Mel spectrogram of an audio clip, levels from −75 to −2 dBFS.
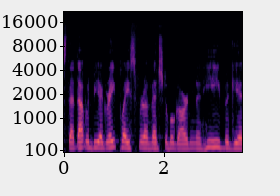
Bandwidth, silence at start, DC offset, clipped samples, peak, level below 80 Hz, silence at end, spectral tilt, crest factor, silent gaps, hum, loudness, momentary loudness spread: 16.5 kHz; 0 s; under 0.1%; under 0.1%; -14 dBFS; -76 dBFS; 0 s; -5.5 dB/octave; 20 dB; none; none; -34 LUFS; 6 LU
